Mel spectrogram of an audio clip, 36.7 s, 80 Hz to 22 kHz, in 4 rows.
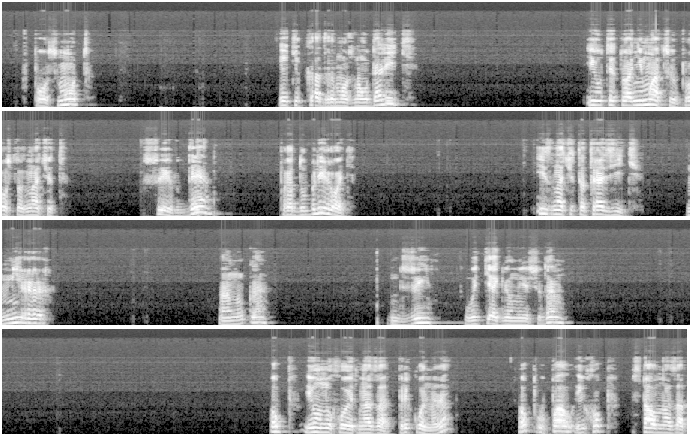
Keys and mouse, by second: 34.1 click.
